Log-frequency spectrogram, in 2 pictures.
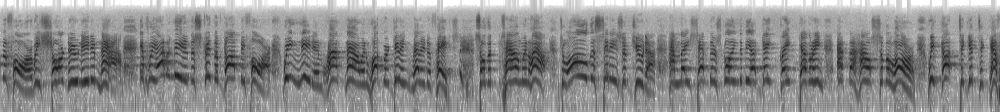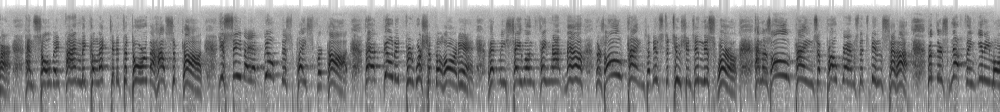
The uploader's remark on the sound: recorded on January 21, 1990 at First Apostolic Church in North Vernon, Indiana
